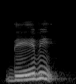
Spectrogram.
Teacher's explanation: the E in the end is short, it is in Sambodhana Vibhakti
